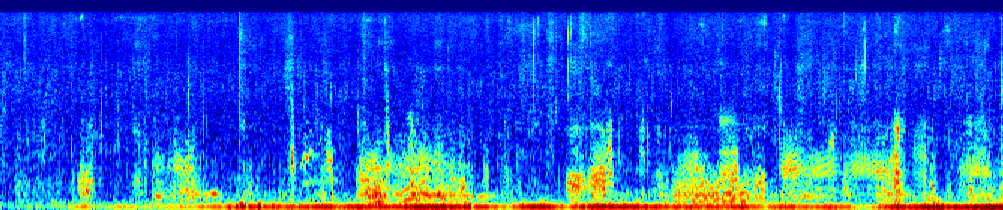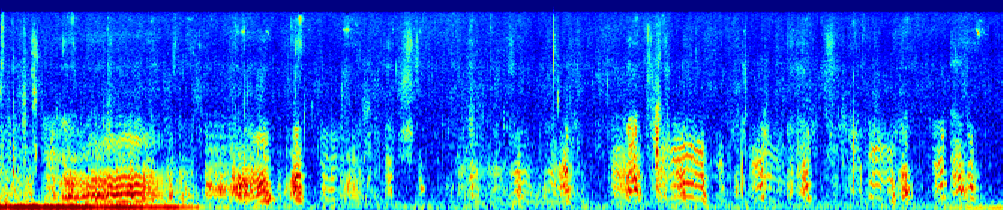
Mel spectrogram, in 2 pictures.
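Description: Newborn puppies grunting and squeaking in many short bursts as they suckle, thickest in the first twelve seconds and more scattered after. A steady low hum underlies the sound until about twelve seconds in.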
